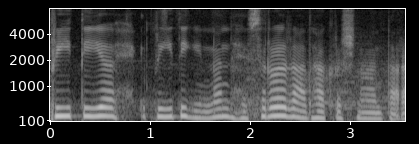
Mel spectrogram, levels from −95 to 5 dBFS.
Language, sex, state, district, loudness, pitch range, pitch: Kannada, female, Karnataka, Belgaum, -30 LUFS, 170-220 Hz, 205 Hz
